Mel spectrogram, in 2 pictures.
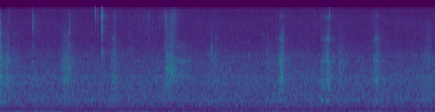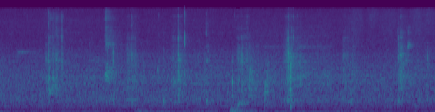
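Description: Dry Kashi GoLean Chocolate Crunch cereal clusters being chewed with the mouth closed, close to the microphone: faint, irregular crisp crunches, about one or two a second.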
